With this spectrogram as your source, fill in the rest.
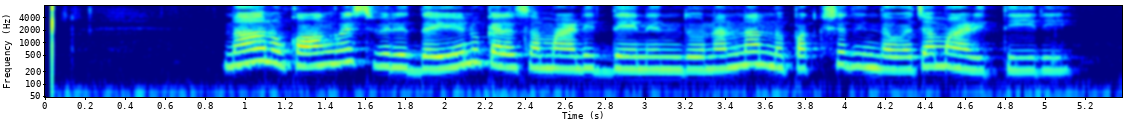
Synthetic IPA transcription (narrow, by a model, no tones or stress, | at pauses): naːnukaːŋɡɾeːsʋiɾud̪ʱːɐe̞ːnukɛlɐsɐmaːɽid̪ːe̞ːne̞nd̪unɐnːɐnːupɐkʂɐd̪ind̪ɐʋɐd͡ʒɐmaːɽid̪ːiːɾi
